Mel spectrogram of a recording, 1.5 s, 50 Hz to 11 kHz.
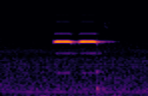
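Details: Two short high electronic beeps as a Philips Respironics A40 BiPAP ventilator is unlocked to read the data card, an ordinary device sound.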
